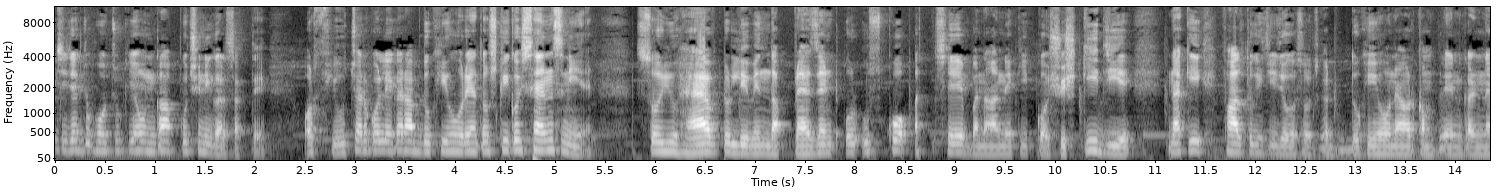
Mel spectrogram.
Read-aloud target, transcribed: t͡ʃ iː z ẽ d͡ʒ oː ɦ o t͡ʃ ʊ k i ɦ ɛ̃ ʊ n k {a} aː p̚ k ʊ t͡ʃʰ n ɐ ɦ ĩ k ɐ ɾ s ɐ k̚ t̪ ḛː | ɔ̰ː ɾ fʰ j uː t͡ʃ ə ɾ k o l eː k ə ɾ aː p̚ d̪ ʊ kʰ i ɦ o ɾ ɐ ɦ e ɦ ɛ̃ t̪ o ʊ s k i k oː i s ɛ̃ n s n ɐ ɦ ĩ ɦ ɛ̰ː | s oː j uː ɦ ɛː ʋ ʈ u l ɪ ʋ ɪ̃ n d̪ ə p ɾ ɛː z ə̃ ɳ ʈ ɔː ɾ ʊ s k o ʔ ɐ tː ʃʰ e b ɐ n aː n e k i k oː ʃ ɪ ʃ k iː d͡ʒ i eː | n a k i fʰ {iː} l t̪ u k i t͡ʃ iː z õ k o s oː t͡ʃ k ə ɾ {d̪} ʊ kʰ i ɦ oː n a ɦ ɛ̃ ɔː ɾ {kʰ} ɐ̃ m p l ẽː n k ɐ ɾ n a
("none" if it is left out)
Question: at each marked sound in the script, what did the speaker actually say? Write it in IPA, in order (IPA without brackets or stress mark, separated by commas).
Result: a, aː, d̪, k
